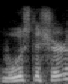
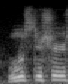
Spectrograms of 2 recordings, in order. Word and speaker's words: Worcestershire: So is it Worcestershire sauce?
